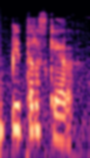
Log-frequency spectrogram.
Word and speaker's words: PITTRSCARE: Website ini berjudul PeterScare, dibacanya PeterScare.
